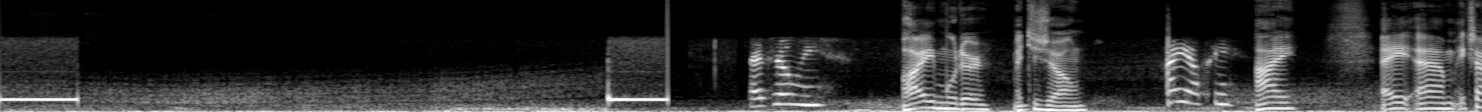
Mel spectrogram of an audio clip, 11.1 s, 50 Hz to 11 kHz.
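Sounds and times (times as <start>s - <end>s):
telephone call tone while dialing: 0.0s - 0.6s, 4.6s - 5.0s
quiet telephone line hum: 0.0s - 11.1s
speech: 5.7s - 11.1s.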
